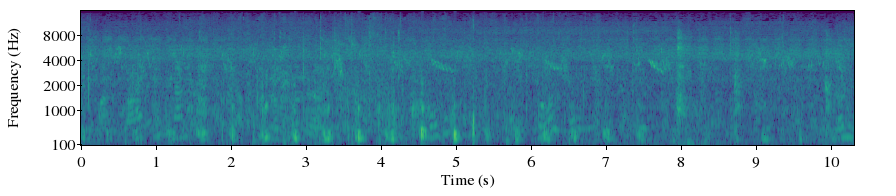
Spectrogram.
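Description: Horse cantering on a sand arena: soft, rhythmic hoofbeats and breathing in time with the strides.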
